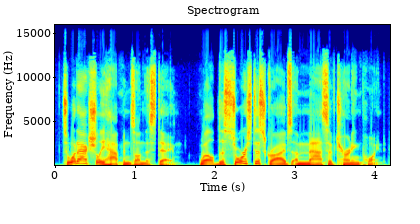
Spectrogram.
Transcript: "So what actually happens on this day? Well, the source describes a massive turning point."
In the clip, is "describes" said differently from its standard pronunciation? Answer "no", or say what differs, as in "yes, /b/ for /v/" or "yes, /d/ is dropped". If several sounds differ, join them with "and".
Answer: no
